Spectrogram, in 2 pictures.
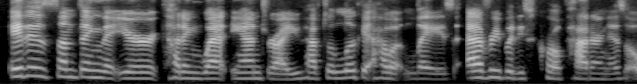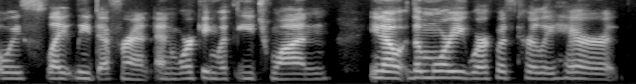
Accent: Washington, United States; born there; now in Dorchester, United States; I was born in Washington State, and I currently live in a little town called Dorchester in Wisconsin.

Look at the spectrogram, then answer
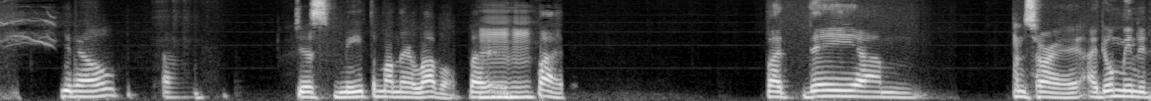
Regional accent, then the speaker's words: Alberta, Canada; was growing up in Alberta. It's very, like, the culture there is very, very capitalist.

